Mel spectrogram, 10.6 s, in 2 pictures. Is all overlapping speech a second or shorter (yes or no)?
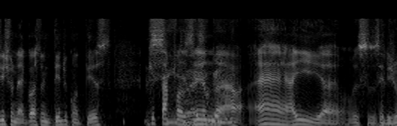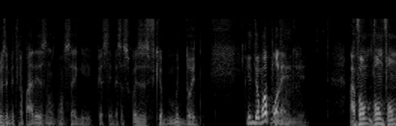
no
